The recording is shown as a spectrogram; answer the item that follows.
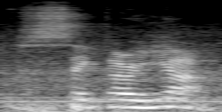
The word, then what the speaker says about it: Zechariah: que el nombre Zacarías, que si usted lo busca en el original hebreo, se pronuncia Zechariah, que significa de quien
